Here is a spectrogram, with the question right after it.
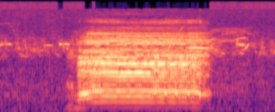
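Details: Domestic sheep giving one steady, harmonic-rich bleat that lasts about a second, held at an even pitch and cut off cleanly, with a quiet background.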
